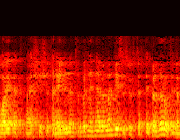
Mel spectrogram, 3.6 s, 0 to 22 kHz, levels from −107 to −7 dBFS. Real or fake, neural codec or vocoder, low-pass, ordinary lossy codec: fake; autoencoder, 48 kHz, 128 numbers a frame, DAC-VAE, trained on Japanese speech; 19.8 kHz; AAC, 24 kbps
